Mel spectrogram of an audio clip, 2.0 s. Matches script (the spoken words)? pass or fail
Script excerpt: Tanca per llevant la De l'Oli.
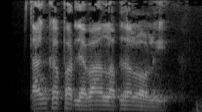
pass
